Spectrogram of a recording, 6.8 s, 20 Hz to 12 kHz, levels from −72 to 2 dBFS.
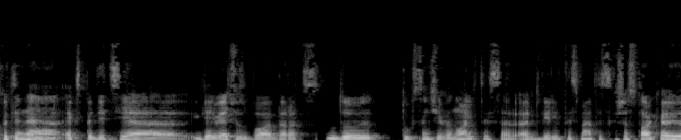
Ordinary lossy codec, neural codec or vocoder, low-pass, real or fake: MP3, 32 kbps; none; 10.8 kHz; real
